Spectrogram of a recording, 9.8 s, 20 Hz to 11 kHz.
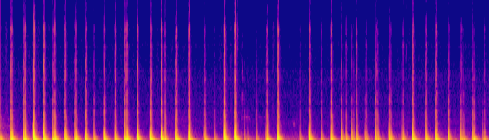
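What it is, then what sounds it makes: Wooden table tapped with fingernails. Short fingernails on one hand tap quickly on a solid wooden tabletop, about 40 crisp, separate knocks with a low, woody body around 137 Hz and almost no ring. The steady tapping thins briefly around the six-second mark, then picks back up at the same fast pace.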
